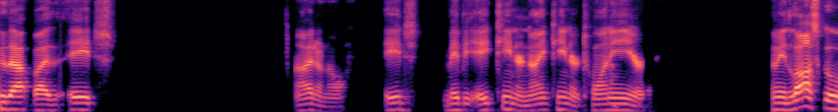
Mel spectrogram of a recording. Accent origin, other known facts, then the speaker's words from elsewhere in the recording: Wisconsin, United States; Small town, small farm. I don't know, medium sized farm back there.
